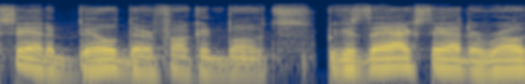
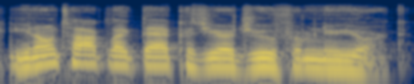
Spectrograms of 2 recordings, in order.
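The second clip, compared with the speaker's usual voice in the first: ordinary delivery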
